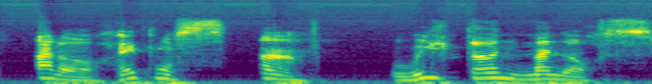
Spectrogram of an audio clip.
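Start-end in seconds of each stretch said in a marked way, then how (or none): 2.0-3.3 British English accent. Reading out quiz answers, giving a place name: English accent. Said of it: "avec mon superbe accent anglais".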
